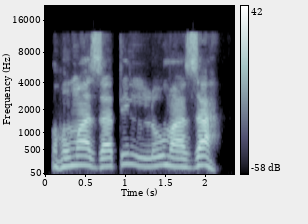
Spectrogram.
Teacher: কিন্তু যখন আমরা কি পড়েছিলাম ওয়াকফের কায়দাতে, যখন গোল তার উপরে সাকিন করা হবে তখন এখানে হা হয়ে যায়। গোল তায়ের উপরে যখন ওয়াকফ করা হবে এবং দাঁড়ানো হবে তখন কি হয়ে যাবে, সাকিন হয়ে যাবে এখানে দুজাবর না আসার কারণে।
